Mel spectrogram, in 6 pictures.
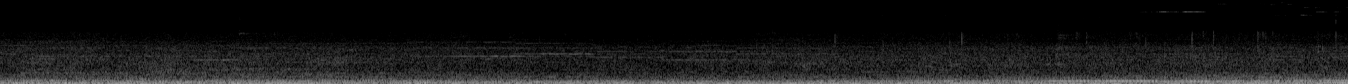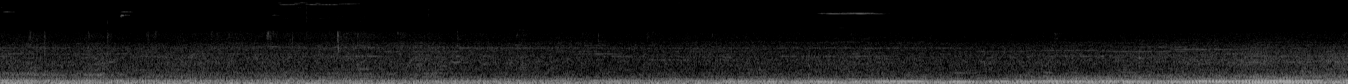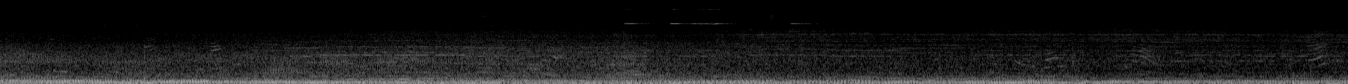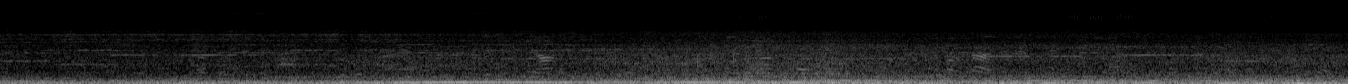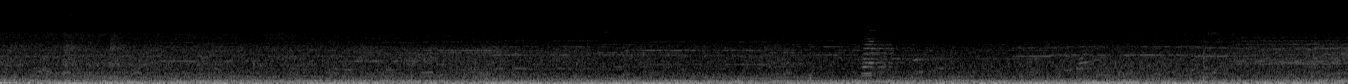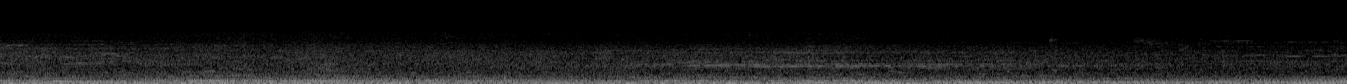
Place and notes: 內湖區湖濱里, Taipei City - Sitting in the park
Sitting in the park, Traffic Sound, Construction noise
Binaural recordings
